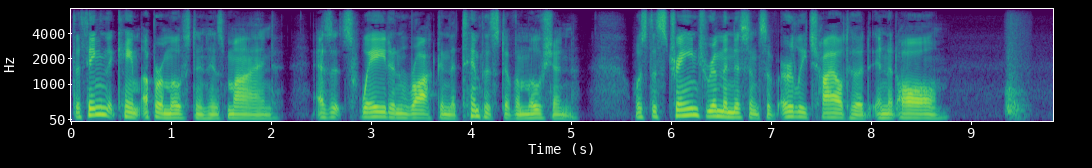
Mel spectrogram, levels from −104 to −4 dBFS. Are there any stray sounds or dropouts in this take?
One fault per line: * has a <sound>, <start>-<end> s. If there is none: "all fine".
* has a whoosh, 9.3-9.6 s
